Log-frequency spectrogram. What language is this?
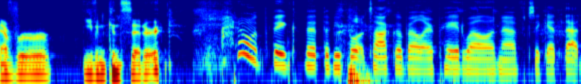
English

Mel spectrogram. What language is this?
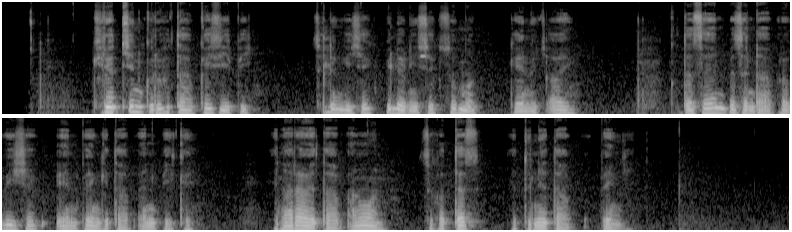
Kalenjin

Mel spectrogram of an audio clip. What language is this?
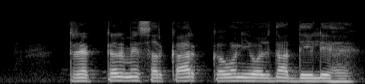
Bhojpuri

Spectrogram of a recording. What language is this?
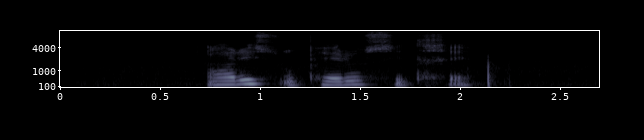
Georgian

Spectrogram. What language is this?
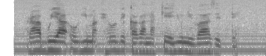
Kikuyu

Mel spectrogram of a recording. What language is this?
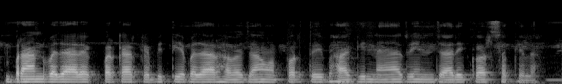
Bhojpuri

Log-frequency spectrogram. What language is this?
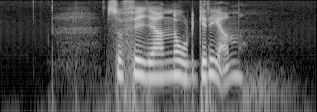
Swedish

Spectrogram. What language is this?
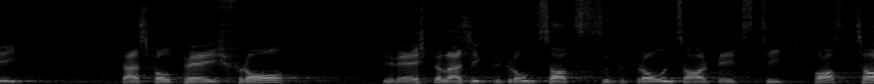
Swiss German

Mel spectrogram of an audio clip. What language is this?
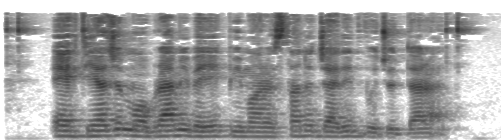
Persian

